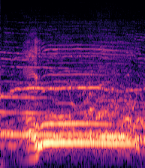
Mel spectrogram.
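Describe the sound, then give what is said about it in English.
An audience howls together like werewolves, sustained, overlapping wails rising and sliding in pitch for several seconds, loud with a live feel. “All right, you werewolves, let me hear you howl.”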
